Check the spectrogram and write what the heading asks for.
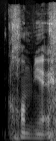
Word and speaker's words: Cormier: No, it's Cormier.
